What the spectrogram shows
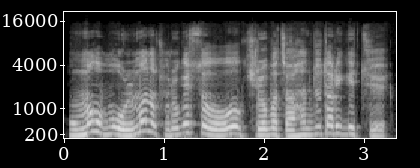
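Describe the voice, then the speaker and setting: A woman's voice: mid-range voice, brisk, soft background music, close to an everyday voice. Woman doing an irritated defensive husband.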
